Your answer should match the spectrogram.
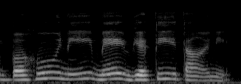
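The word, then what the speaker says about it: bahūni me vyatītāni: Think about like me and vyatitani together as one word. So how you'd pronounce that would be bahuni me vyatitani. It would be a little fast, okay?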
